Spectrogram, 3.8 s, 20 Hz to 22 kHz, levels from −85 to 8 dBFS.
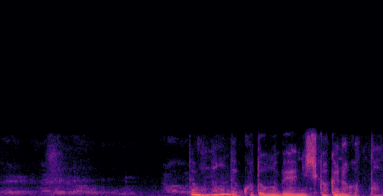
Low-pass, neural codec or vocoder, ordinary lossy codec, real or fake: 7.2 kHz; none; Opus, 16 kbps; real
